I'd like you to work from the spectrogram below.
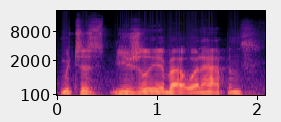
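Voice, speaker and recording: Rambling low-voiced male game streamer. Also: brisk, faint music behind. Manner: rambling, loose, profane, with excited outbursts. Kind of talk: casual live-stream chat.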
